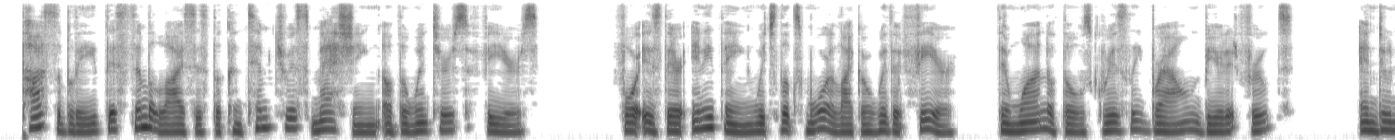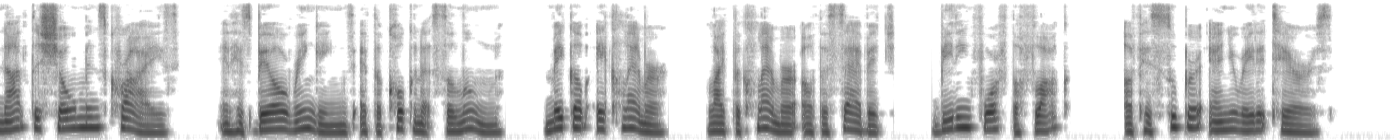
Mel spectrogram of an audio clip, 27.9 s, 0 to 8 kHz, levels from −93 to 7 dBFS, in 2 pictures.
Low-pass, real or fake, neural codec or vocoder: 7.2 kHz; real; none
